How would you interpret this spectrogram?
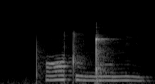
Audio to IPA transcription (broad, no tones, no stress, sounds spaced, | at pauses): pʰ ɔ t u ŋ͡ǃ u n i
